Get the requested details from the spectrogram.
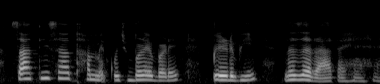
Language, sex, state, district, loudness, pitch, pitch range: Hindi, female, Uttarakhand, Uttarkashi, -29 LUFS, 205 Hz, 185-225 Hz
